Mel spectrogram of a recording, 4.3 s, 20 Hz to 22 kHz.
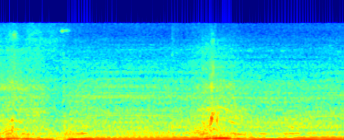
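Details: Mitsubishi with codes P0303 cylinder 3 misfire, P0170, P1313, P0135 (front O2 sensor heater), engine revved: revs rise and fall unevenly with lumpy stumbling note, fitting a single cylinder misfiring.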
